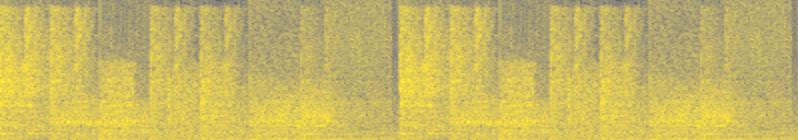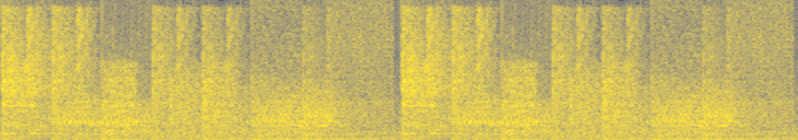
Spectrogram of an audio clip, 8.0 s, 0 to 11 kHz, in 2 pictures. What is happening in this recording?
Instrument samples > Percussion
This 120bpm Drum Loop is good for composing Industrial/Electronic/Ambient songs or using as soundtrack to a sci-fi/suspense/horror indie game or short film.
Alien, Ambient, Dark, Drum, Industrial, Loop, Loopable, Packs, Samples, Soundtrack, Underground, Weird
